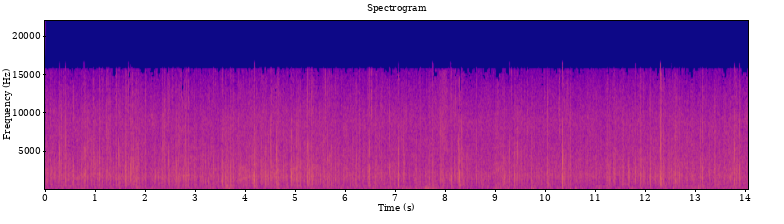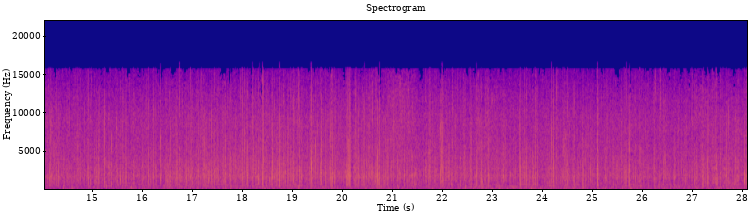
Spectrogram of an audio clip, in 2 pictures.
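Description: Steady rain falling: an even hiss made up of many small drops hitting.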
